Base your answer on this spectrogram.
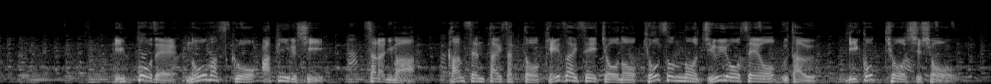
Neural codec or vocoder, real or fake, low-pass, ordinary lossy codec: none; real; none; none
